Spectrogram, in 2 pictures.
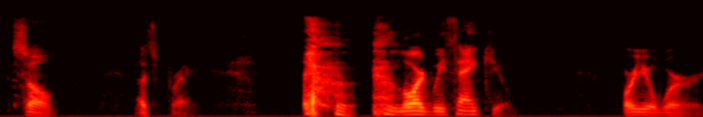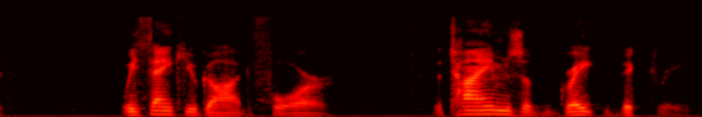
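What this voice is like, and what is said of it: Hoarse, failing voice. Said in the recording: “for some reason I'm losing my voice.”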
